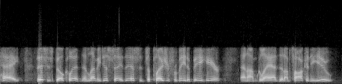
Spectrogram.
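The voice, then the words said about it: Bill Clinton impression. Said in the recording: “your Bill Clinton impersonation”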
